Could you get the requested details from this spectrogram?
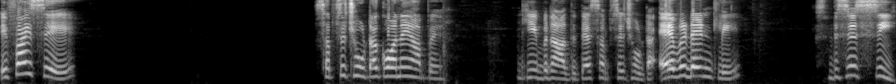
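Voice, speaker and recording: A woman with an Indian accent teaching a grammar lesson, slow and careful in English and rapid in Hindi, spelling out letters and repeating example words. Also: sits high, dry recording, clean studio sound.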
